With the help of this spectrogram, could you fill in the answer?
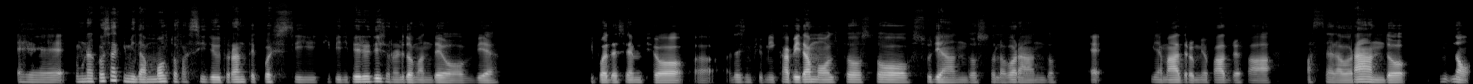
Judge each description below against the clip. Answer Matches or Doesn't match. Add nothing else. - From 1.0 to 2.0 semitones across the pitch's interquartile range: Matches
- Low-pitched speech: Matches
